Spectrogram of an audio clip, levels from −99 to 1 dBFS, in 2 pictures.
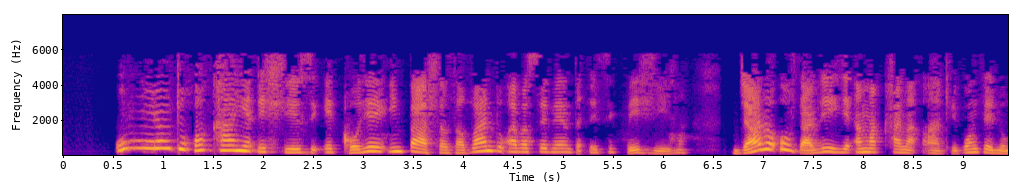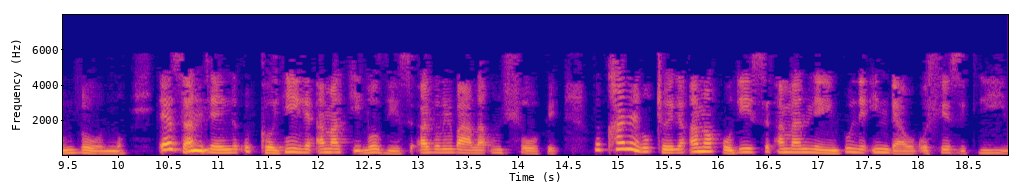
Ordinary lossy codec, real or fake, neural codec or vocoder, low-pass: MP3, 24 kbps; fake; codec, 16 kHz, 0.5 kbps, FunCodec, trained on Chinese and English, 25 frames a second; 7.2 kHz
